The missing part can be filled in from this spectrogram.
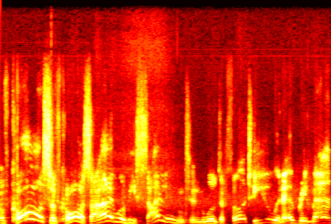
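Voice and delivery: very high, wild, crazy wizard voice. Voicing a character who promises to stay silent: crazy wizard voice from RPGs. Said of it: "You sound like the crazy wizard".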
